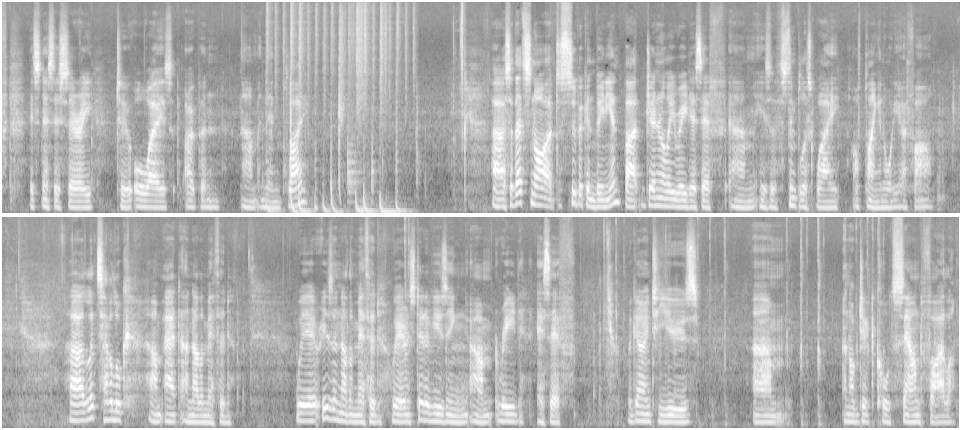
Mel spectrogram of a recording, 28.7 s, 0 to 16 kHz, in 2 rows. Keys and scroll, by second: 20.3 BackSpace.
